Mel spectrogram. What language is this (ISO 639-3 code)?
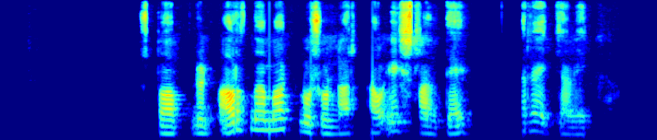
isl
